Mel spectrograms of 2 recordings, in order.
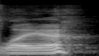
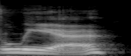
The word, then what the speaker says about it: Leah: Okay, Leah, but people always pronounce like Princess Leia. Yeah, that's why I asked. Okay, but it's Leah. You know, I find that most people with that spelling, it is Leah, but there's always that one that's the Leia.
